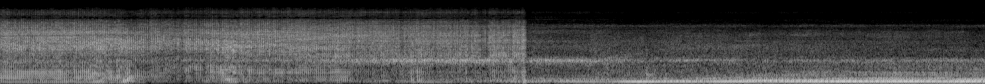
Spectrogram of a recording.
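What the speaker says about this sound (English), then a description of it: "So when you guys hear it not making very much noise there, it means the surface is getting pretty clean there." A 2000W laser cleaning machine working over a weathered aluminum piece gives a loud, continuous harsh hiss and buzz that briefly softens midway, then returns with a lower droning edge.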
